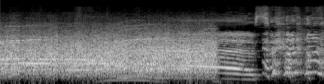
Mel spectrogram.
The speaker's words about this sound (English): What's our applause button? Is there? There's an applause button on there somewhere. There is. This one.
